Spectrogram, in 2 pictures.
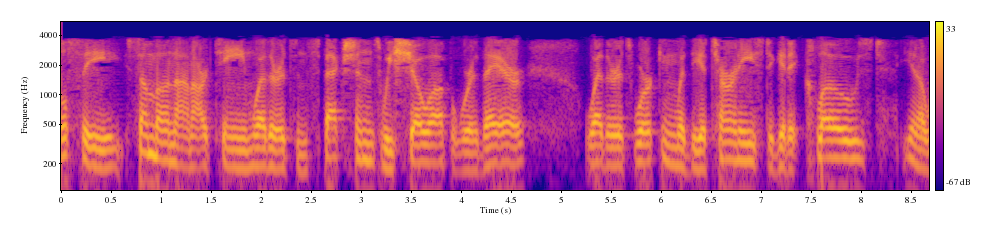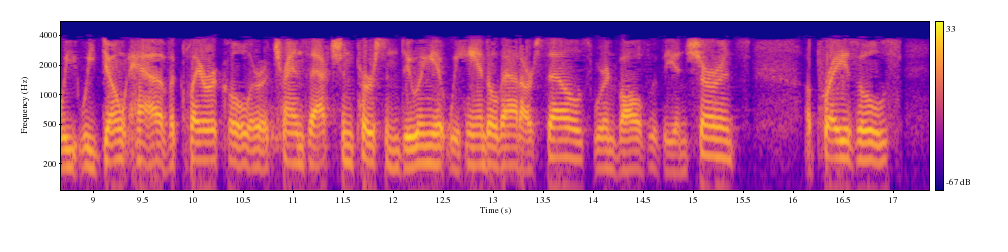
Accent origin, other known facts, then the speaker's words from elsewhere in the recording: New England, United States; You know, I'm from New England, so I relocated here when I ran nursing homes for 20 years.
